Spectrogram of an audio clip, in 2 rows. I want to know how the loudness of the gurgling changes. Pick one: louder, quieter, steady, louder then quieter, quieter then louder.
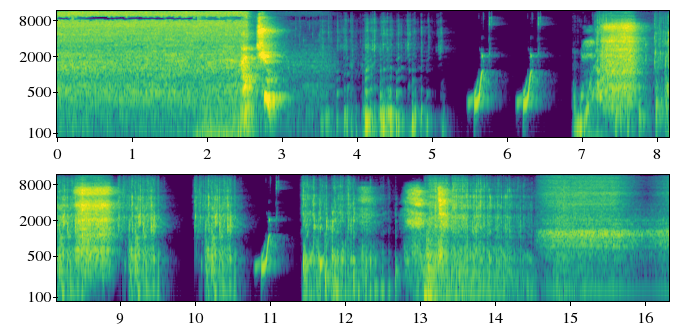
steady.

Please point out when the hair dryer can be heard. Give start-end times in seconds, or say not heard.
0.0-3.8, 14.6-16.2.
